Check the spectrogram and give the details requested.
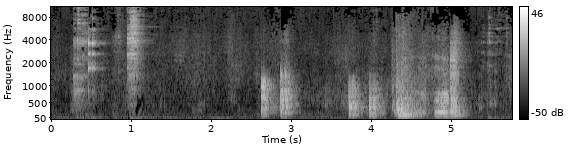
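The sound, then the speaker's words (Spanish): Cutlery scrapes and clinks against a plate in short, uneven bursts as a man cuts up a steak for a child in a living room, with occasional duller knocks from dishes. “Tony entra en el salón mientras Román le trocea el filete al niño.”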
